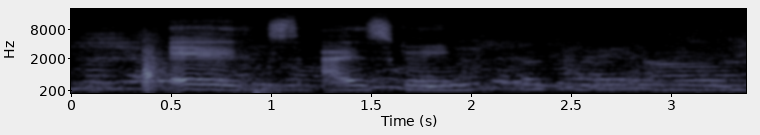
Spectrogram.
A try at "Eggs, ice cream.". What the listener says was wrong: You have to say it with some expression. I mean, if you're screaming, you're not going to go eggs, ice cream. It's eggs, ice cream.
